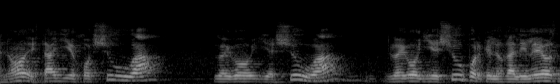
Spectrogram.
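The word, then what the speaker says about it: ישוע: galileos en yeshua sí Entonces los judíos ahora pronuncian yeshua y por eso nosotros pronunciamos yeshua ya que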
